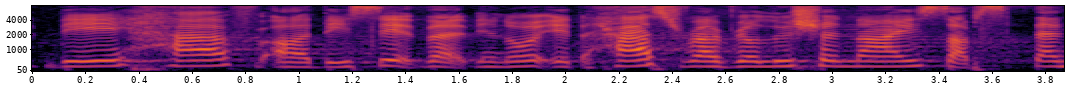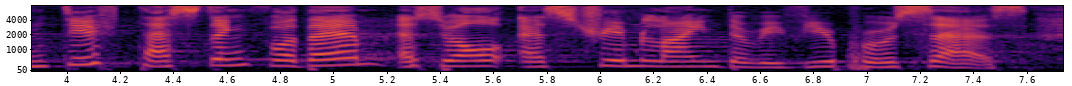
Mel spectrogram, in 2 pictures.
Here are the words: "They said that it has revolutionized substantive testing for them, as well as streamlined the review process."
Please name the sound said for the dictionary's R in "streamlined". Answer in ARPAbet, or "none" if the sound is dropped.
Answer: R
